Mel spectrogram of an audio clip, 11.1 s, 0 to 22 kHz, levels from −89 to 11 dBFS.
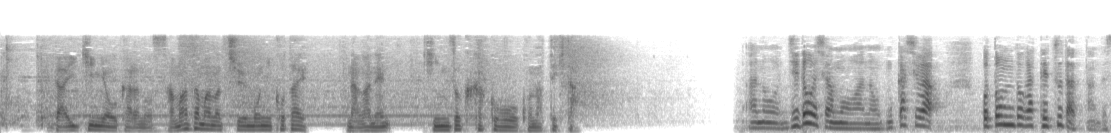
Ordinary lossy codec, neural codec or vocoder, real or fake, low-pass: none; none; real; 7.2 kHz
